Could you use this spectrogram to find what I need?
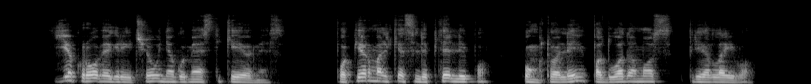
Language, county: Lithuanian, Panevėžys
